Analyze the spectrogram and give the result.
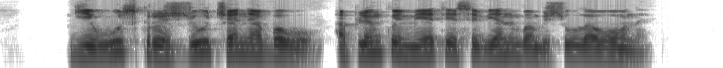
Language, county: Lithuanian, Marijampolė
